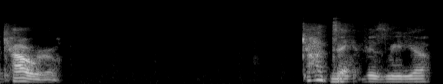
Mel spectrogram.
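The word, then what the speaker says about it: 薫: Oh my god, they're pronouncing it Koru instead of Kaoru.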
